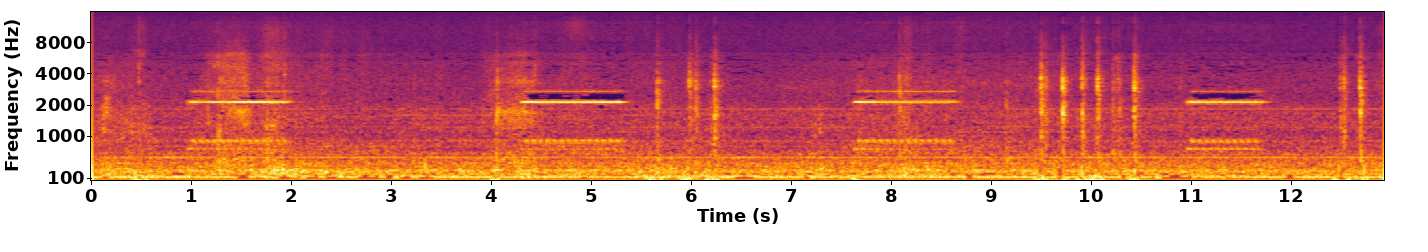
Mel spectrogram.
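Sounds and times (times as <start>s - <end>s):
low hum: 0.0s - 12.9s
telephone line ringing with incoming calls: 1.0s - 2.0s, 4.2s - 5.4s, 7.6s - 8.7s, 11.0s - 11.8s.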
